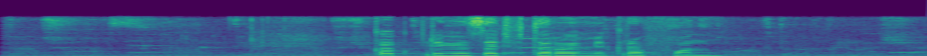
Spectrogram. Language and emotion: Russian, neutral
